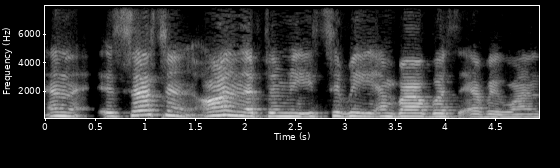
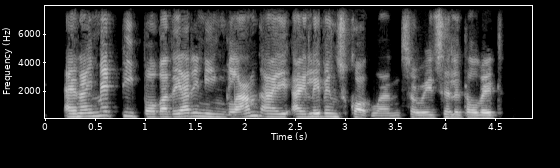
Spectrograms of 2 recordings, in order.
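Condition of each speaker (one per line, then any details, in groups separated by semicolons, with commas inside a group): ALS; speech may be hard to understand
No condition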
